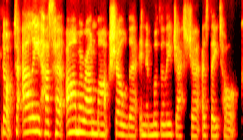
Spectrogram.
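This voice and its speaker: A woman narrates a script, reading out scene headings and action. Her voice sits at a medium pitch, with the plain delivery of scripted narration. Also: flat delivery, moderate pace, fairly bright tone. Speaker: narrator reading stage directions.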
